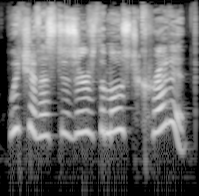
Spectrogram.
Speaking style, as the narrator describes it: they all cried at once

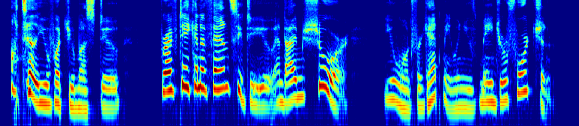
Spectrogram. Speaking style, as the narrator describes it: The old woman laughed kindly and said

